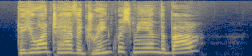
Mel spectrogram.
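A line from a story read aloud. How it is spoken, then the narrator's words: Cheerful woman asking. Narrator (German): fragt sie fröhlich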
